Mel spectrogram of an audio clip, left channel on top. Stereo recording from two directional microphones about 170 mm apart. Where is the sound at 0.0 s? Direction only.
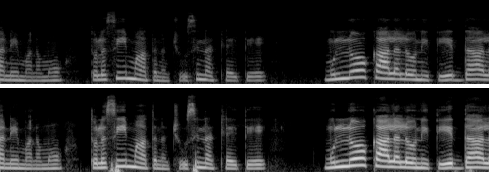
35° right (ahead or behind).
